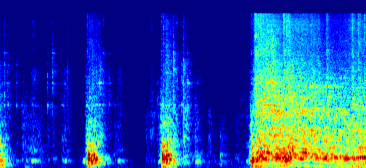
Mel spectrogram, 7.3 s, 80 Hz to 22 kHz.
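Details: 1986 Honda CR250 two-stroke dirt bike, sat over five years: a few kicks, then it catches and holds a steady, crackly idle. Fresh oil is turning milky with coolant, and a bad water pump seal is suspected. It runs perfectly, so the owner rules out the head gasket.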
